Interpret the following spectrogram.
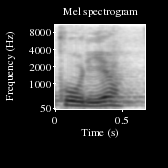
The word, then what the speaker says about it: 고려: 코리아를 한국말로 하면 고리야. 우리나라는 고구려도 고려로 이름을 바꾸고 장수한 때 왕건의 고려도 고려인데 그 발음은 고려가 아니에요. 고려는 리가 돼요. 고리.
